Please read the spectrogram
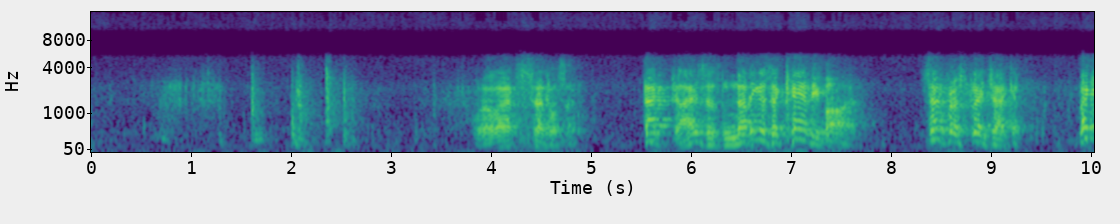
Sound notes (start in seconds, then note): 2.0 door closes gently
